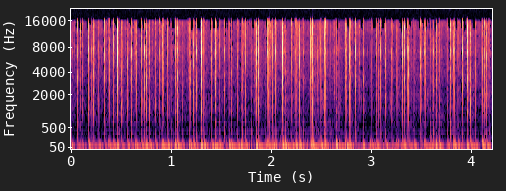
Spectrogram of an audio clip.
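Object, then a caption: Hardcover book with glossy cardboard cover. Fingertips and nails tap and scratch the glossy printed cover of a solid, medium hardcover paper book held in both hands close to the mic. The result is a rapid, irregular stream of short, dull, low-heavy taps with almost no ring, mixed with faint, dry scratching.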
